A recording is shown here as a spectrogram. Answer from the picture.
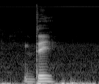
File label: Fr Paris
